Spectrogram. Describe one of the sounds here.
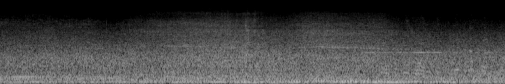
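A motorcycle engine drones by.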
